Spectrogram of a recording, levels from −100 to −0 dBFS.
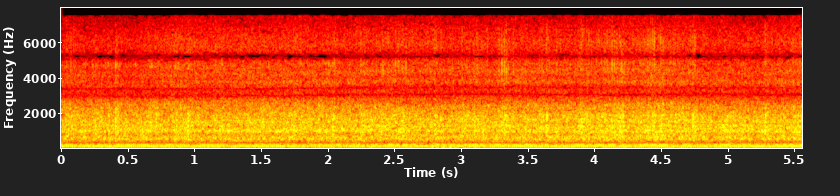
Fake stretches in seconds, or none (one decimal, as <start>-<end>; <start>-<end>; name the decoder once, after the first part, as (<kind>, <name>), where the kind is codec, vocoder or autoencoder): none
